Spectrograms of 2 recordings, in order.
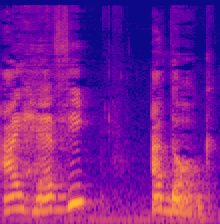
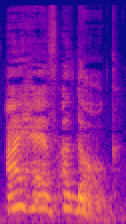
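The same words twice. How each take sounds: First: Have ends with an added stressed vowel. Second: Have ends in a plain consonant sound. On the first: The speaker calls it wrong. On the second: The speaker calls it right.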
